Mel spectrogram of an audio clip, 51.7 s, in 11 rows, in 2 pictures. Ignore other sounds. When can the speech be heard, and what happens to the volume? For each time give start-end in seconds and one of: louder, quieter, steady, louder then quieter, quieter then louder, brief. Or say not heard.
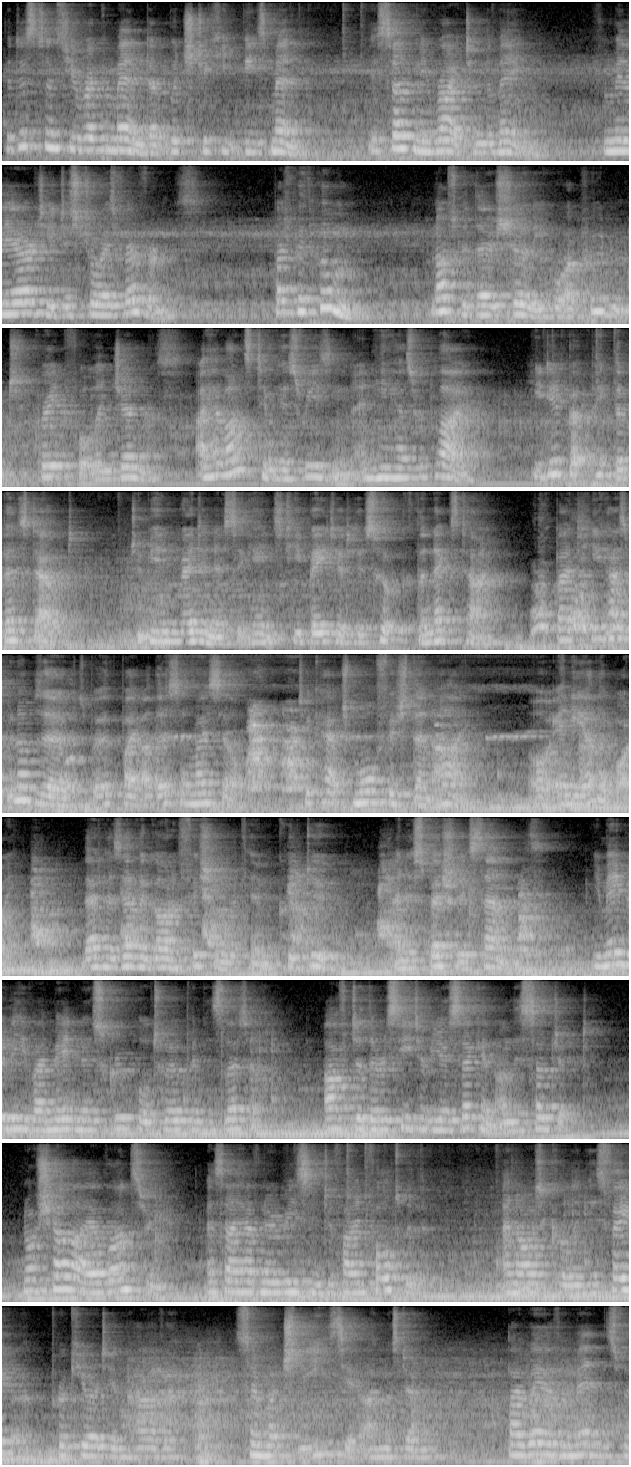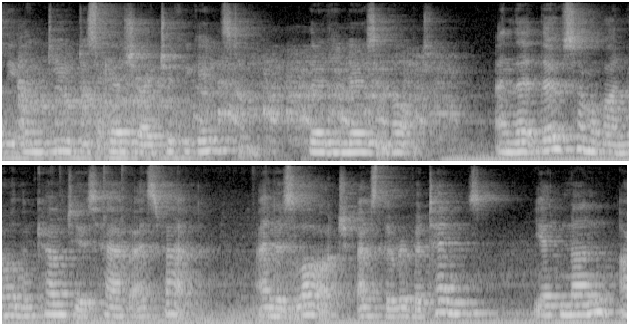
0.0-51.6 steady.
